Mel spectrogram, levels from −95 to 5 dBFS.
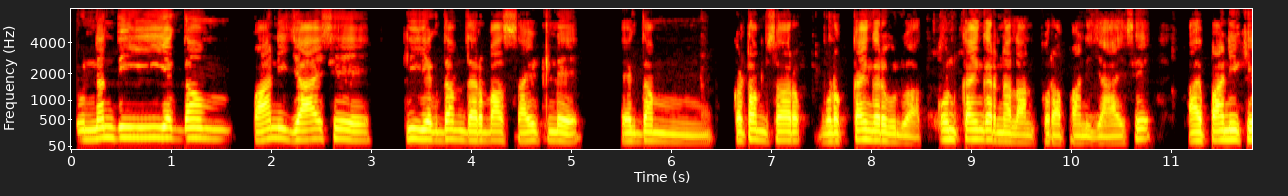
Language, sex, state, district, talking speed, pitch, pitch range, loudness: Halbi, male, Chhattisgarh, Bastar, 130 wpm, 145 Hz, 130-160 Hz, -17 LUFS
